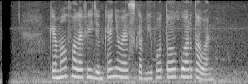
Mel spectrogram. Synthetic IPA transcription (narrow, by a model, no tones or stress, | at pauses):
kɛmalfalɛfid͡ʒɨŋkɛɲəwɛskɨrdifɔt̪ɔkuwart̪awan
